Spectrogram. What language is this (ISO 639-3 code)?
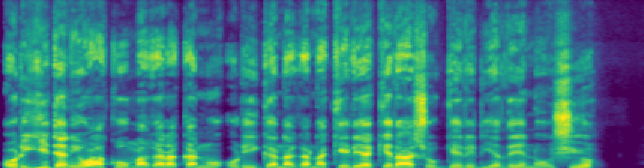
kik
